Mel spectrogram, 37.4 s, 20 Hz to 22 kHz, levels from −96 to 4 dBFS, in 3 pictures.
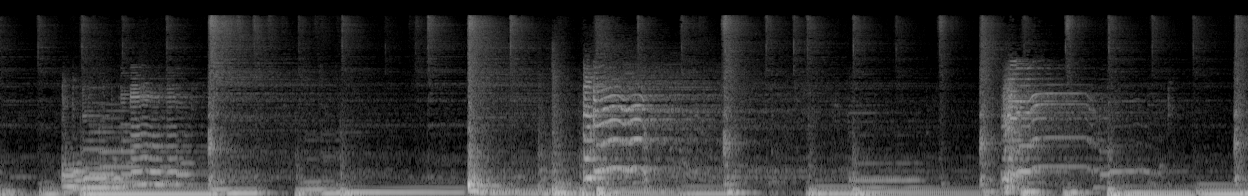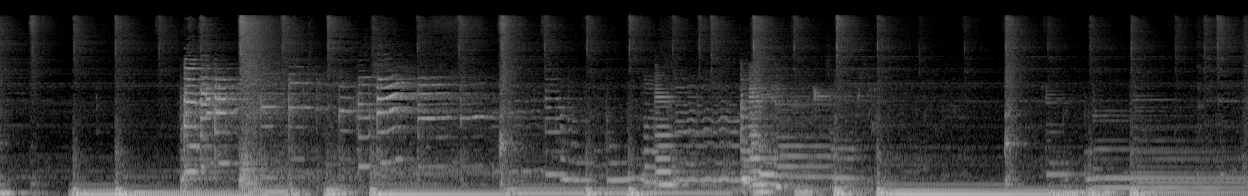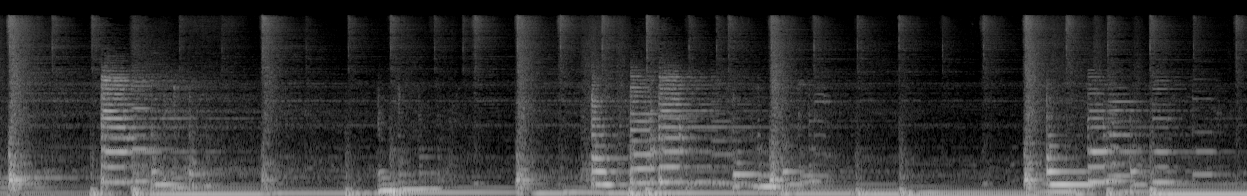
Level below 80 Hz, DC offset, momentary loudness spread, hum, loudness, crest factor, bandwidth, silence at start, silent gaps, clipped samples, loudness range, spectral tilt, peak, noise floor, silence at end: -36 dBFS; under 0.1%; 11 LU; none; -34 LUFS; 20 dB; 16 kHz; 0 s; none; under 0.1%; 4 LU; -6.5 dB/octave; -14 dBFS; -53 dBFS; 0 s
